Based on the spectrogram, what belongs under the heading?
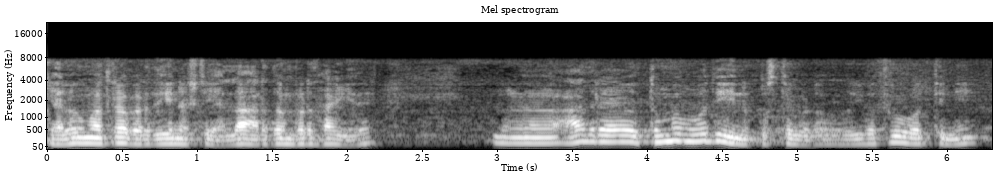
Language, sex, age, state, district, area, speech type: Kannada, male, 60+, Karnataka, Bangalore Urban, rural, spontaneous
